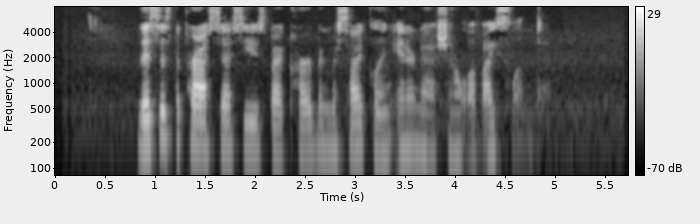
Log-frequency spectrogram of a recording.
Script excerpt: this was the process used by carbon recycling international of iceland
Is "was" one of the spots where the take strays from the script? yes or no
yes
